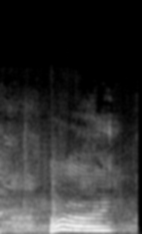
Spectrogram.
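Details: One seven-week-old puppy from a litter lets out a single clear whine, briefly rising and then holding a steady tone for under a second, with faint room noise before it.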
